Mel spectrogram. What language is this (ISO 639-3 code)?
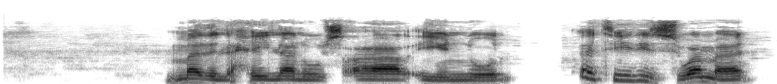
kab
